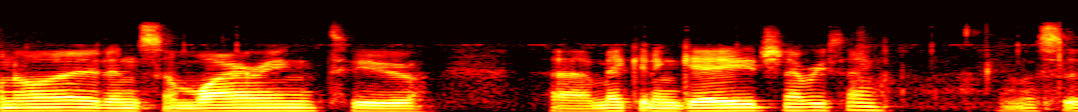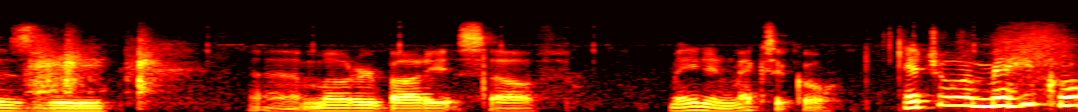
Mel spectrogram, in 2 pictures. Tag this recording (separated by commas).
Speech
